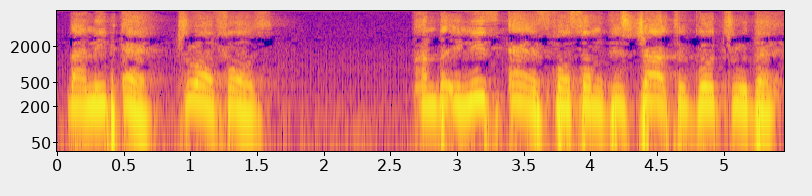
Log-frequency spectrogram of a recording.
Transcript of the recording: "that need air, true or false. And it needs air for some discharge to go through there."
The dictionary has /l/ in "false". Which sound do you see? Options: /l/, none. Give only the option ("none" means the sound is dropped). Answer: none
